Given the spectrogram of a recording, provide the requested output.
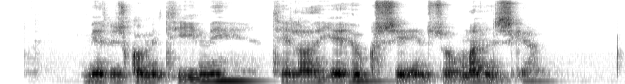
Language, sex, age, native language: Icelandic, male, 50-59, Icelandic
